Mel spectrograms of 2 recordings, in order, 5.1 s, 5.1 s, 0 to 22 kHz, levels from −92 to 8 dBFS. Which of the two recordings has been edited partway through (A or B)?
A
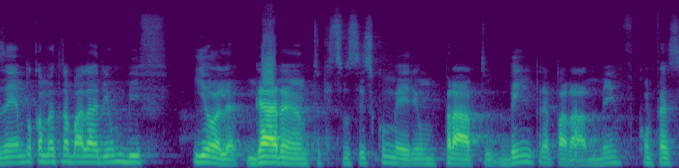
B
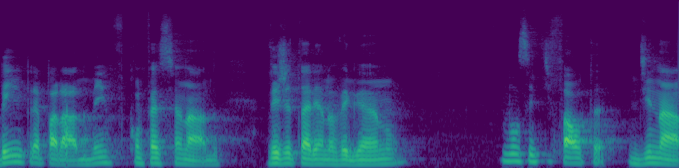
A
